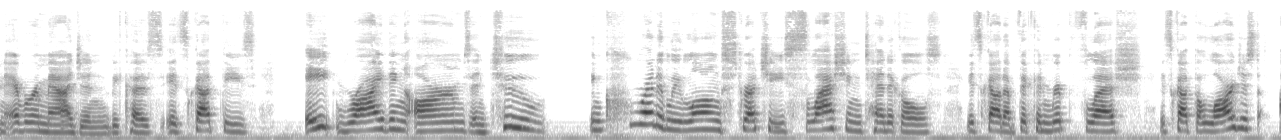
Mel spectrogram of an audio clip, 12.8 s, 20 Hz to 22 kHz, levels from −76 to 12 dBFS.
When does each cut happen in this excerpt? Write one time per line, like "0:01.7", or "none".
0:02.7
0:09.6
0:10.1
0:11.5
